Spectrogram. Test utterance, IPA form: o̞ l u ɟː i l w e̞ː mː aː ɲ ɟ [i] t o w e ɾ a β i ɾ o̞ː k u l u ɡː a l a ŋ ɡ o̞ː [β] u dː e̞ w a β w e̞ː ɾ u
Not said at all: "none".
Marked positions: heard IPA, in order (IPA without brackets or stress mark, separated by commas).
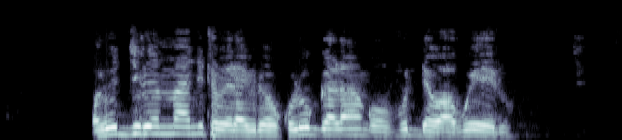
i, v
